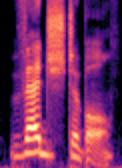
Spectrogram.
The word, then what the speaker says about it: vegetable: Learners often say veull all four parts, but native speakers say vegetable, shorter, smoother.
